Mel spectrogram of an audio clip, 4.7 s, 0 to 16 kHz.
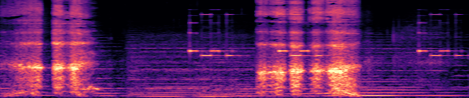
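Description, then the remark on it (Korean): An alarm clock rings again after being snoozed, with short, repeated bursts of high electronic beeping, broken up by loud groans and throat-clearing noises from someone waking up. “아우 여러 번 눌러놔서 괜찮아 잠깐만 아우 10분 후에 10분 후에 하는 걸로 누르자”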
